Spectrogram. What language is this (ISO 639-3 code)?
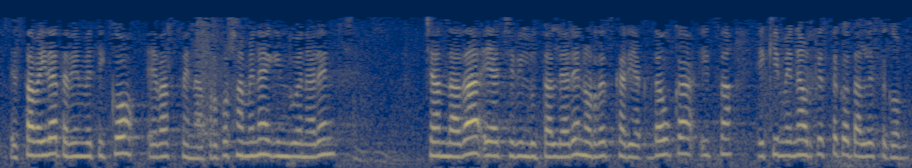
eus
